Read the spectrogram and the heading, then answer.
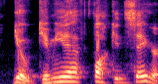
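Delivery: put-on irritable, rude, testy, aggressive tone. Retelling how Hunter demanded a cigarette: imitating Hunter being testy. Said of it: "he'd get a little testy".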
